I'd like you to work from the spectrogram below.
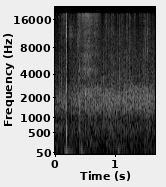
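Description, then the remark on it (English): An audience applauding for someone who was baptized: steady, dense clapping from many hands with no voices, fairly soft and even throughout, with one sharper clap standing out near the start. “And I got to see, yes, we can clap for that, come on, yes indeed.”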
